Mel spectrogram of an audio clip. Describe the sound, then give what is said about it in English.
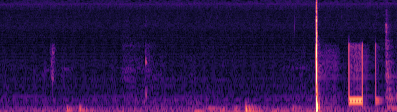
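A couple of short telephone keypad tones beep one after another as a caller to the radio show Shooter's Corner punches a button on the phone, preceded by a sharp click, with faint background shuffling and no talking. “Go ahead. Punch a button.”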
